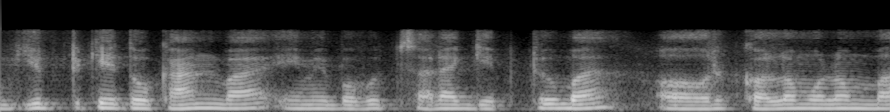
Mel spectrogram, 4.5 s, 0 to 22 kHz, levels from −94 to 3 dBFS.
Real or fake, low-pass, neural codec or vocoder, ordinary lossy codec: fake; 7.2 kHz; codec, 24 kHz, 0.5 kbps, DualCodec; none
